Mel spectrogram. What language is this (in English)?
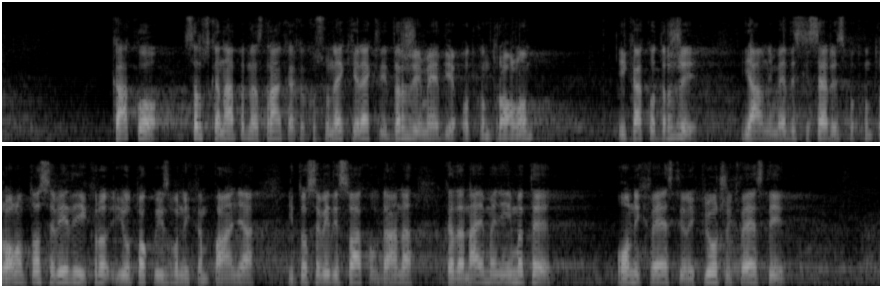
Serbian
